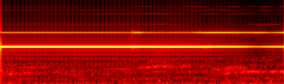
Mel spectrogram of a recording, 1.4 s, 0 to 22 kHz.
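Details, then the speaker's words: Rahimafroz 6kVA/120V IPS, serviced after an output-voltage failure, on backup with mains off and load attached; long steady high-pitched low-battery beep after 2–3 minutes, as only 4–5 of its 10 batteries are good and the rest are bad. "আর এটা খুবই 2-3 minute পরেই লো দেখানোর কারণ হচ্ছে এখানে আমাদের এটা হচ্ছে 10 ব্যাটারির একটা মেশিন। এখানে প্রায় 4-5টা ব্যাটারি ভালো আছে, আর বাকিগুলোই নষ্ট।"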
